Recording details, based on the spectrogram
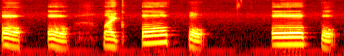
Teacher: I think of it like having a ball in your mouth your tongue gets kind of pushed back and down a little bit and the inside of your mouth is open and wide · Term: letter O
